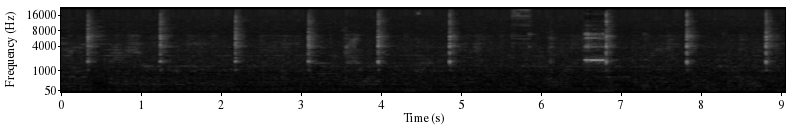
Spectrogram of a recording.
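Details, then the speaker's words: Laptop hard drive, powered with extra supply added. Sharp, isolated clicks about every 0.9 seconds and it never spins up properly or progresses, before the heads likely park into standby. The drive is written off as unrepairable. "Ну вот тем кому было интересно что же там внутри этих жёстких дисков что там не так почему она там жужи стучит клацает и не работает думаю для вас уже это теперь не загадка"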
